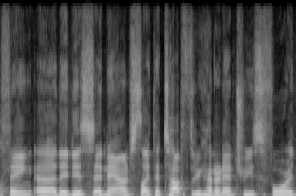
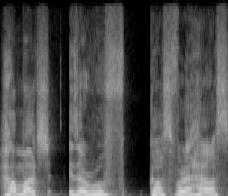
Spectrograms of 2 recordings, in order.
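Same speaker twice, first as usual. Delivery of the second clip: imitated heavy Mexican accent; 4 semitones higher, 3 dB louder than usual. Retelling a customer's joke, imitating thick Mexican accent. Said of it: "he has a really thick accent".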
